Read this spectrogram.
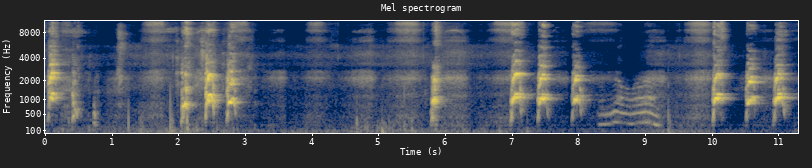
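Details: Pomeranian puppy frightened by a Slinky gives clusters of sharp, high yaps in bursts of two or three, with a short wavering whine midway between barking bouts.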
